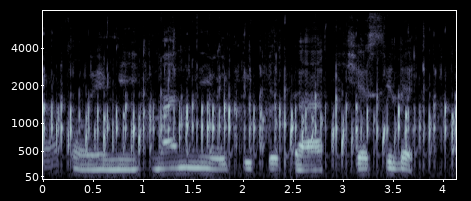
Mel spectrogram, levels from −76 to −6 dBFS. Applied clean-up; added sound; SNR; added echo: none; Liquid; -2 dB; none.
